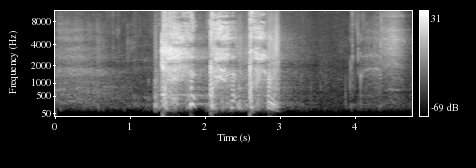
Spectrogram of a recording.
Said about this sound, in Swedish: Nu får vi stänga av ljudet lite så jag får hosta.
